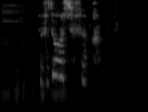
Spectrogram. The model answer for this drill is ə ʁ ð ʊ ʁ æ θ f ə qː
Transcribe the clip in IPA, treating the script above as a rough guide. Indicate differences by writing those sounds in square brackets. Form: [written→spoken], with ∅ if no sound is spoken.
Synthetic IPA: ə [ʁ→v] ð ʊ ʁ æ [θ→s] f ə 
